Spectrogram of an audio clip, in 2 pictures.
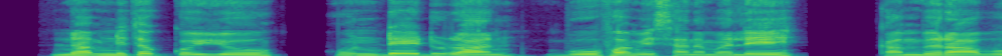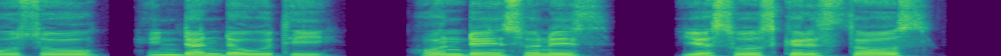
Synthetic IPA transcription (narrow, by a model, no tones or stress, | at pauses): nɐmnɪt̪ɔkːɔjːuː | hʊnd̪e̞ːd̪ʊɾaːnbuːfɐmɛsɐnɐmɐle̞ː | kɐmbɪɾaːbuːsuː | hɪnd̪ɐnd̪ɐʔuːt̪ɪ | hɔnd̪e̞ːnsʊnɪs | jɛsuːskɪɾɪst̪o̞ːs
